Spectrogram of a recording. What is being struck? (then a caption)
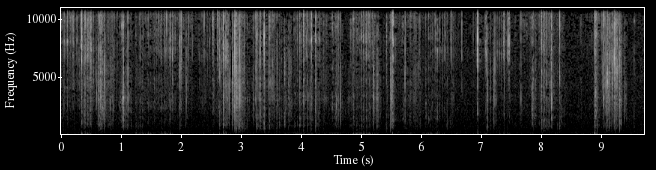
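Glycerin soap bar cut with a knife blade. A solid amber translucent glycerin soap bar is held in the hand and scored and shaved into curls with a utility knife blade. The clip is a quiet run of bright, crisp scraping and crackling strokes, each short and dry with almost no ring. Louder cuts stand out here and there over a soft, continuous crinkling texture.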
